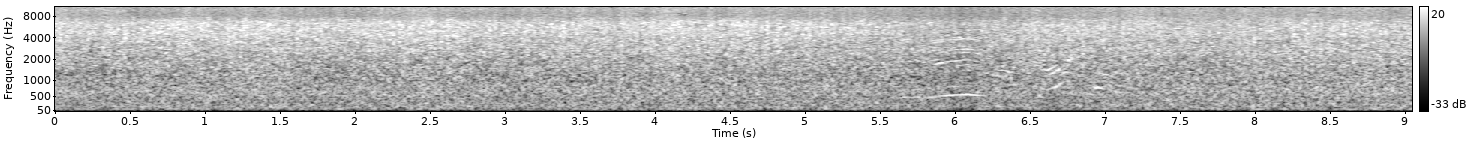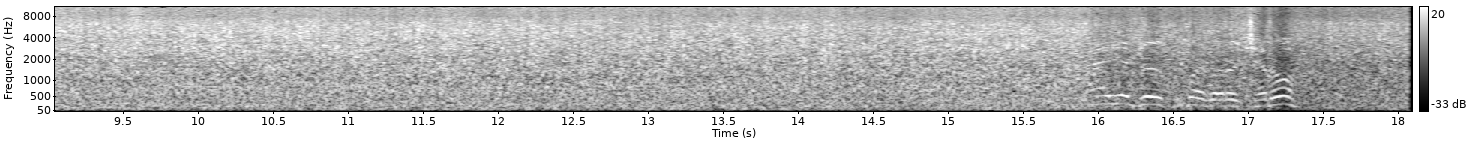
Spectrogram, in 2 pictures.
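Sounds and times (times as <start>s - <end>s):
river rushing over rocks: 0.0s - 18.0s.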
